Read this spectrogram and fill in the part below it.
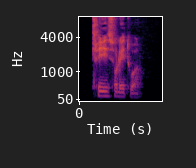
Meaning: to shout from the rooftops
- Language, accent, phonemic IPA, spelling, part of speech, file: French, France, /kʁi.je syʁ le twa/, crier sur les toits, verb, LL-Q150 (fra)-crier sur les toits.wav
